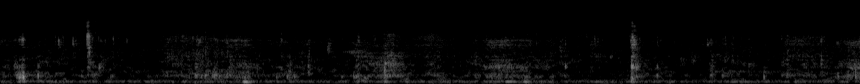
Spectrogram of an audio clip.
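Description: Quiet closed-mouth chewing of ham on bread, with wet mouth smacks and small clicks; two sharper clicks come about a second in and past six seconds.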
